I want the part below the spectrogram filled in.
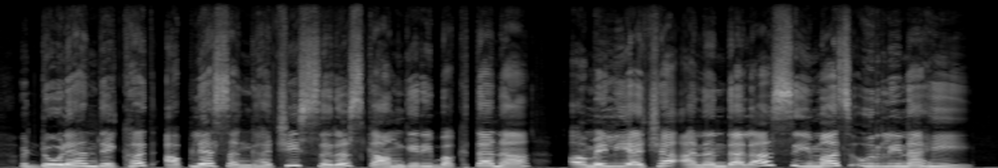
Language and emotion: Marathi, happy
